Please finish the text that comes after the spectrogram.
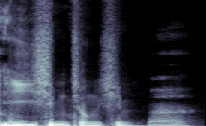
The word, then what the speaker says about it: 이심전심: 이심정심이에요. 발음을 정확하게 하세요. 이심정심.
